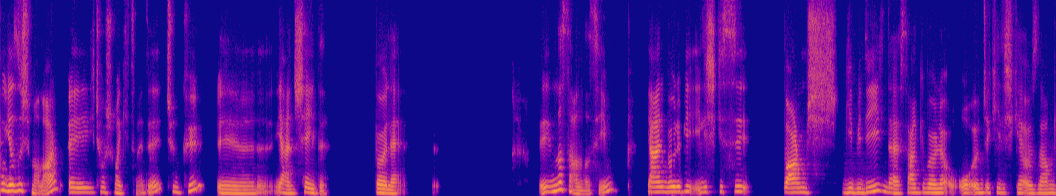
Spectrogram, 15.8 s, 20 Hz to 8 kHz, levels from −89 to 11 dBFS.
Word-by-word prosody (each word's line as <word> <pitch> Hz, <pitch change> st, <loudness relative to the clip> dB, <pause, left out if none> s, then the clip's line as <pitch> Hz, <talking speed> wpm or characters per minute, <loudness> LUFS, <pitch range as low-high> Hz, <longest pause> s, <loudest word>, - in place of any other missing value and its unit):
bu 275 Hz, -, +3 dB
yazışmalar, 245 Hz, -, +3 dB
iii, 190 Hz, 0 st, +2 dB
hiç 185 Hz, +2 st, -12 dB
hoşuma 180 Hz, -4 st, -3 dB
gitmedi. 160 Hz, +7 st, -4 dB
Çünkü, 240 Hz, -, -3 dB, 0.2 s
ııı, 150 Hz, -1 st, +1 dB
yani 155 Hz, -4 st, 0 dB
şeydi 155 Hz, -5 st, -1 dB, 0.7 s
böyle, 155 Hz, -3 st, +4 dB, 2.1 s
ııı, 210 Hz, +4 st, +4 dB
nasıl 295 Hz, +2 st, +2 dB
anlatayım, 200 Hz, -, -4 dB, 0.4 s
yani, 205 Hz, 0 st, +5 dB
böyle 210 Hz, 0 st, +5 dB
bir 225 Hz, -1 st, -1 dB
ilişkisi 205 Hz, +1 st, -3 dB, 0.5 s
varmış 185 Hz, -1 st, +2 dB
gibi 175 Hz, -1 st, -1 dB
değil 220 Hz, +4 st, +1 dB
de 160 Hz, -4 st, +1 dB
sanki 180 Hz, +2 st, -2 dB
böyle 175 Hz, 0 st, +4 dB
o 165 Hz, -, -1 dB
önceki 175 Hz, +1 st, -2 dB
ilişkiye 170 Hz, 0 st, -4 dB
özlem 155 Hz, 0 st, 0 dB
185 Hz, 105 wpm, -21 LUFS, 160-210 Hz, 2.1 s, yani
